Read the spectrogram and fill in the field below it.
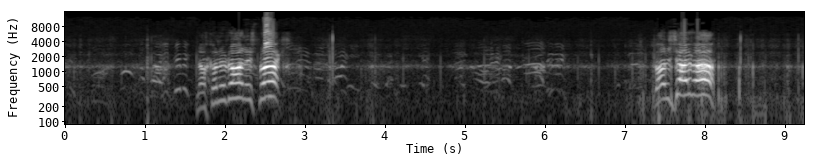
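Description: Men shout loudly across an open field outdoors.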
